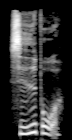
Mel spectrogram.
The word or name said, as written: sidebord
